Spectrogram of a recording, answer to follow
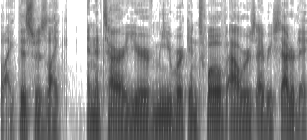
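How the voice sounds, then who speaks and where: A man with an ordinary speaking voice and fairly low pitch speaks at a moderate pace with fairly even intonation, on a very clean recording with a silent background. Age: 20s. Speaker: aspiring motivational speaker. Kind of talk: casual talk to camera.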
